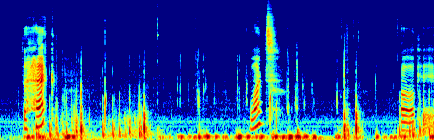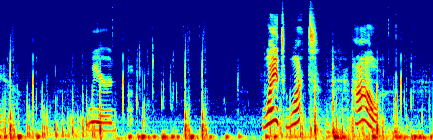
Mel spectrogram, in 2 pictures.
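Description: Wooden blocks are struck with quick, dull knocks and break apart.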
